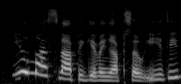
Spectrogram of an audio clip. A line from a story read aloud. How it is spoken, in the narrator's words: the BFG said calmly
